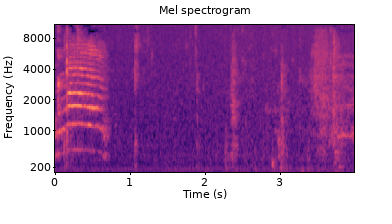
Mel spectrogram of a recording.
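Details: Domestic cats at Purrfect Pals on 9 October 2018: mama Seraphina, 1.5 years old, and her four young kittens, three boys and a girl, handled at lunchtime. One loud, harmonic meow lasting about half a second, then clicks, rustling and a softer noisy call.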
